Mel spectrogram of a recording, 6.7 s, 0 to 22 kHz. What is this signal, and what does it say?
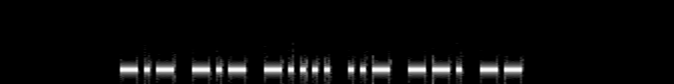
Morse code, heard as a keyed tone, about 20 wpm, 700 Hz. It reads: KK6UGM
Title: USA Call Signs 20wpm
